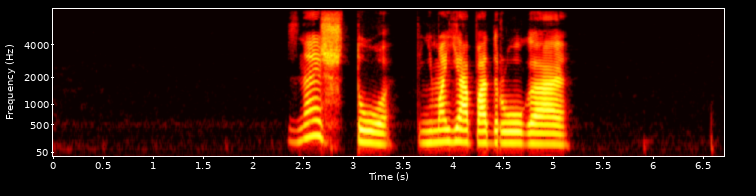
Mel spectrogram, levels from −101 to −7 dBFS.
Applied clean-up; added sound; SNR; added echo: none; none; none; none.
